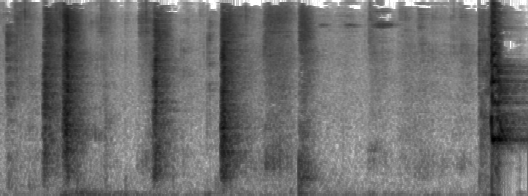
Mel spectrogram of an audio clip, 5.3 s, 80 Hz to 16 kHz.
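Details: A litter of six Labrador Retriever puppies in their sixth week, born January 18, 2022. Short, sharp puppy barks and yaps come in spaced bursts about once a second over near silence, ending with one louder squeaky yelp.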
